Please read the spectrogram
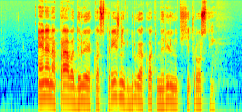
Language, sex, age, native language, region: Slovenian, male, 30-49, Slovenian, Gorenjska region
